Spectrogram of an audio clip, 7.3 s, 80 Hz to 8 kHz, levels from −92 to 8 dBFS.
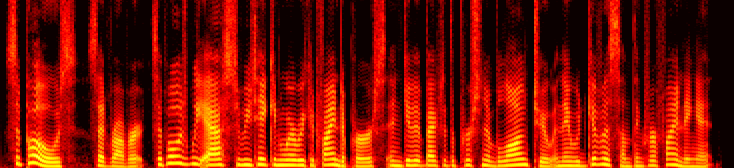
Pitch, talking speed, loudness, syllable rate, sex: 225 Hz, 270 wpm, -20 LUFS, 7.0 syllables/s, female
